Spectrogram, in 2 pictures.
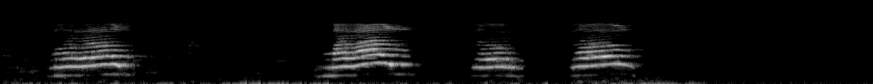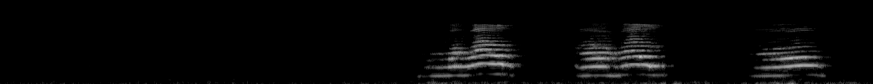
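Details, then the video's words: Domestic cat left alone at home, meowing loudly in repeated harmonic-rich calls, four meows in quick succession, then a silence of about six seconds, then three more, each about half a second long, in a quiet room. "When cat is alone at home"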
